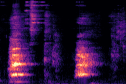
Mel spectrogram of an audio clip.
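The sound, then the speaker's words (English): A dog barks twice, two loud, short barks about a second apart with near silence around them. “sorry, dog.”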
